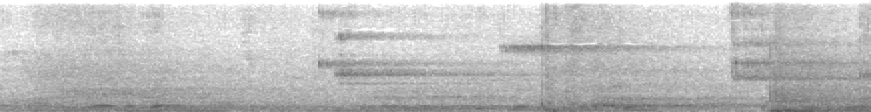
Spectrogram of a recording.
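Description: A basketball being dribbled on a hardwood gym floor, with an impact just before the end. High-pitched squeaks come and go over the second half, and voices carry in the echoing hall.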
